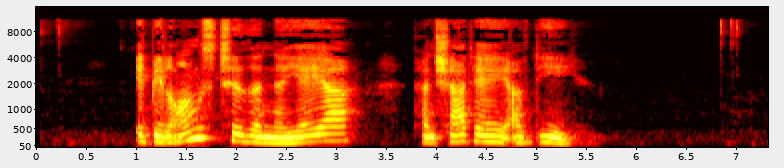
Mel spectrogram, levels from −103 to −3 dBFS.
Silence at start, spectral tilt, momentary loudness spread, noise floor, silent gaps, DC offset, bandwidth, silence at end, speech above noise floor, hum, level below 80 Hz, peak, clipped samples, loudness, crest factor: 1 s; -4 dB/octave; 8 LU; -86 dBFS; none; under 0.1%; 11.5 kHz; 1.95 s; 63 dB; none; -70 dBFS; -8 dBFS; under 0.1%; -23 LUFS; 18 dB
